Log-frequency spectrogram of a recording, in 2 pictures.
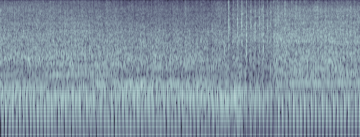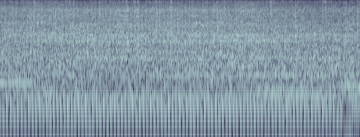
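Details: Free riding mower, tank previously drained, running after flood-prone start attempts with fuel clamped off to stop flooding: steady, even drone with one brief dip that recovers; holds speed cleanly, running properly.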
